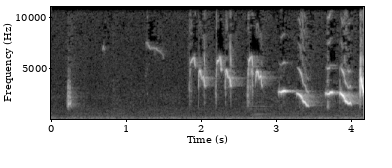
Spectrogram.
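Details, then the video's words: Nightingale song that begins with sparse, soft high chirps and grows into loud, clear whistled notes sliding downward, each repeated with rising strength toward the end. "Nightingale bird singing Beautiful"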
